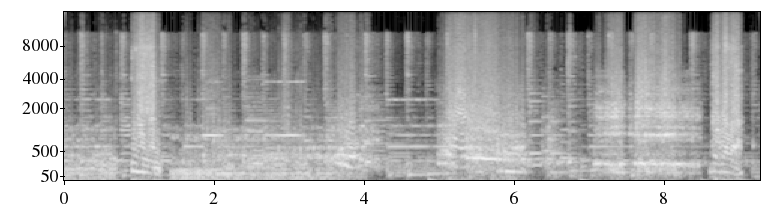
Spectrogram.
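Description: A lion roars loudly and up close in repeated heavy bursts, deep throaty rumbles broken by short pauses across the whole stretch.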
